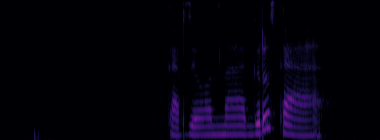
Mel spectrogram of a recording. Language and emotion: Russian, positive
